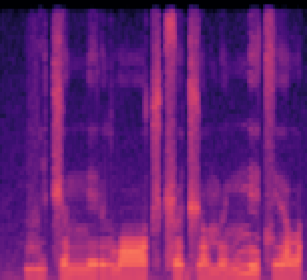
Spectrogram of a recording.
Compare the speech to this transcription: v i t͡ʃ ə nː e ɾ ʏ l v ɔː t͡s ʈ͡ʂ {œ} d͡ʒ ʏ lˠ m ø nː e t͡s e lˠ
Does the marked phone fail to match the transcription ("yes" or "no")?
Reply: no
